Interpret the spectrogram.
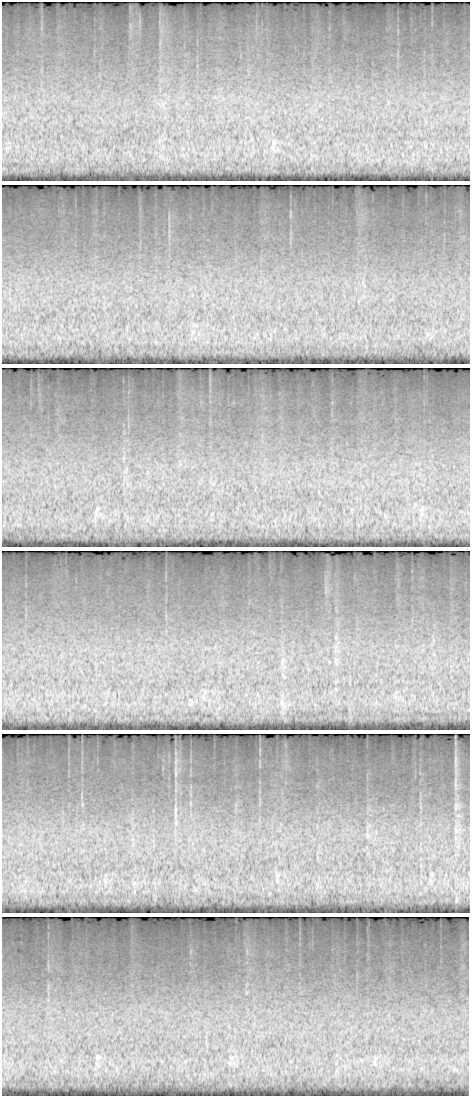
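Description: Steady rain falling on open water: an even hiss of many drops, with a few louder single drop splats standing out, the sharpest about twenty seconds in.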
